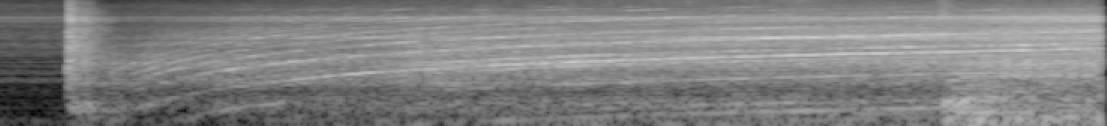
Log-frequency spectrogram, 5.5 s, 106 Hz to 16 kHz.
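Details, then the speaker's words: Honeywell GTCP 331-350 APU (Airbus A330/A340, 1400 hp turboshaft) in test cell, no generator fitted: igniter clicking, starter kick-in, then whine climbing as turbine spools, deeper roar at light-off; normal start. "when when it goes to start you will hear the igniter box uh clicking and you will hear the starting motor kick in and then we'll get an ignition and uh it'll you'll hear the light off"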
